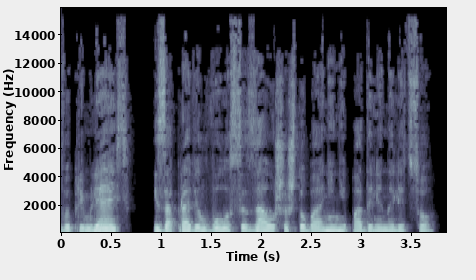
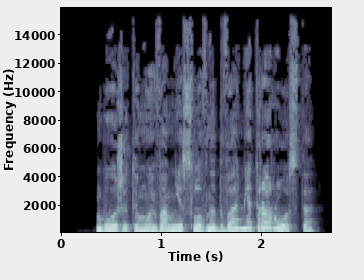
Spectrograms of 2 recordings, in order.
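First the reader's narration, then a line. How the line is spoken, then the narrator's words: Exclaiming. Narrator (Russian): воскликнула она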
